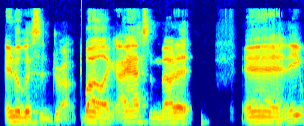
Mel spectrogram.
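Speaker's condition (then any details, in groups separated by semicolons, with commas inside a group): Friedreich's ataxia; genetic neuromuscular condition from birth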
